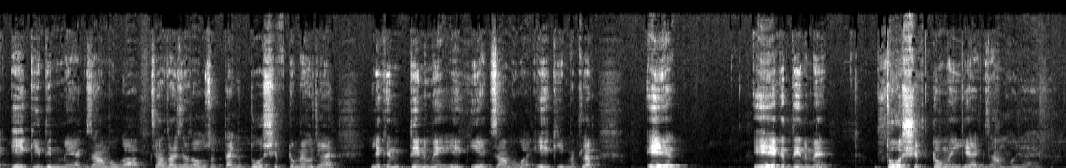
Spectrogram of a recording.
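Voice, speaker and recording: A man giving an informal explainer as an exam coach, conversational and repeating points for emphasis. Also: on the high side. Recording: noticeable background noise.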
